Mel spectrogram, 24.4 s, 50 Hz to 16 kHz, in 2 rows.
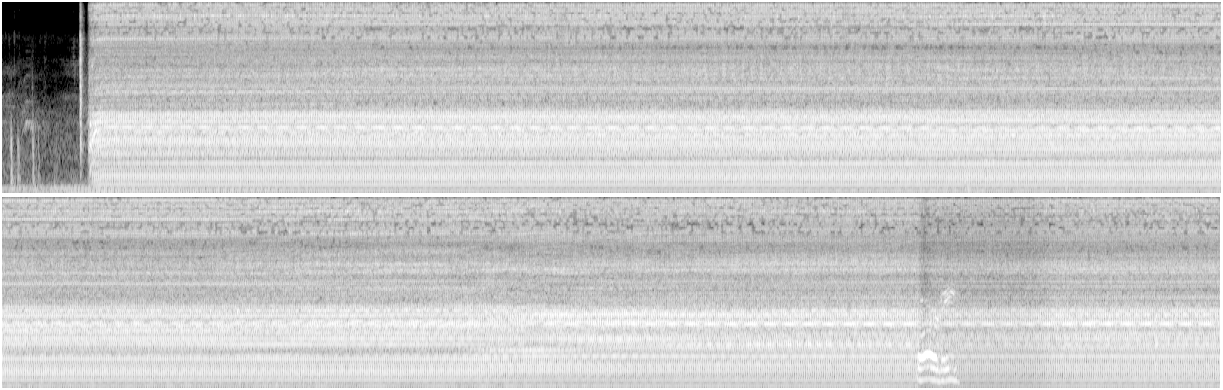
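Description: Air compressor running steadily and loud while a tire is inflated to 35 psi, a constant droning hum with one brief hiss near the end.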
